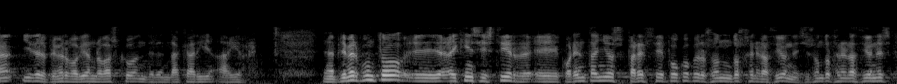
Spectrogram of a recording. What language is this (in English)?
Spanish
